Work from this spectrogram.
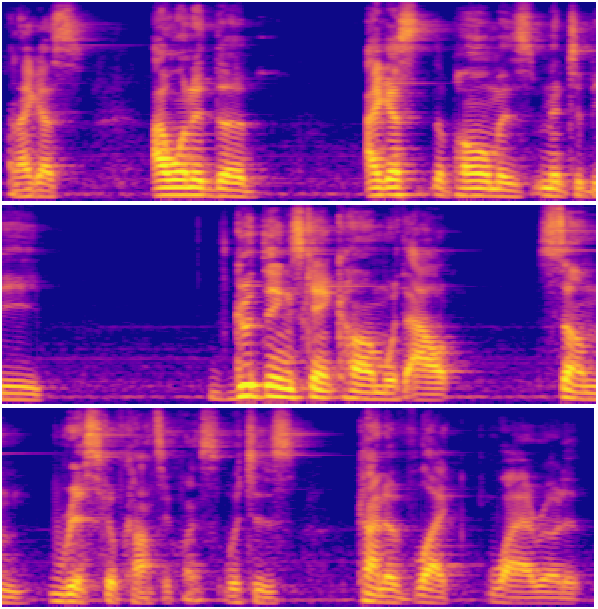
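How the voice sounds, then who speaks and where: A man with an American accent and a fairly low voice speaks at an open mic. He is an amateur poet, moving between recited verse and casual explanation. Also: measured pace, pauses often. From United States (Texas), later East Africa. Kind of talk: poetry recital with casual introductions. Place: live open mic event at a coffee venue.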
